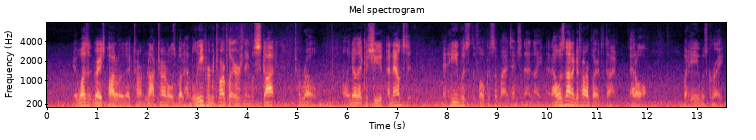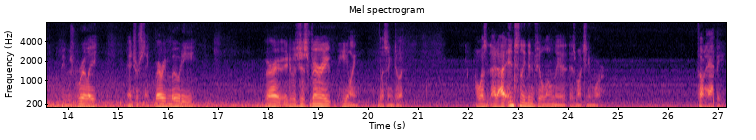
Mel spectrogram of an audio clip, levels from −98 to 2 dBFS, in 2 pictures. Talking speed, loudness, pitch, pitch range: 175 wpm, -22 LUFS, 95 Hz, 75-105 Hz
